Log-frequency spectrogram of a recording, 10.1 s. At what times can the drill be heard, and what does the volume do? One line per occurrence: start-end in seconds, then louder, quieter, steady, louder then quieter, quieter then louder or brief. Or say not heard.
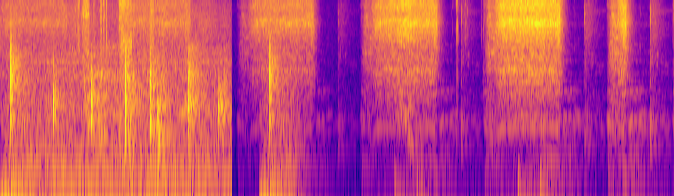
0.0-10.0 louder.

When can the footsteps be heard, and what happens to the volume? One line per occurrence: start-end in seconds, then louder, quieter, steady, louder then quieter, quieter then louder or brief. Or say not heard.
0.0-4.6 louder then quieter.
